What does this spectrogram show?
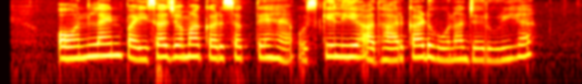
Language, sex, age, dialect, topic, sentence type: Magahi, female, 18-24, Southern, banking, question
